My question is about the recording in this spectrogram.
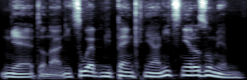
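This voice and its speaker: Gruff stubborn upstart, man reading, low dark voice. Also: normal speed.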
